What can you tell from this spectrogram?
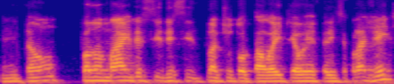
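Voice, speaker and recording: Somewhat breathy, a man speaks. His pace is fairly quick. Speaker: environmental restoration technician. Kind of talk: webinar presentation. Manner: fast; hesitant, many fillers.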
